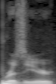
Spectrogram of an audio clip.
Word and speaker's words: brazier: eternal flame and the oceanic urn uh it's pronounced brazier dude more tell me about the jade octahedron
